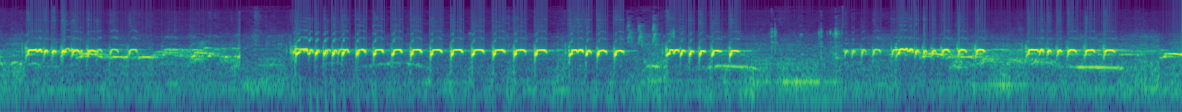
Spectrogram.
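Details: Contest-quality local zebra dove from Java singing long trains of rapid, clipped coo notes, with overlapping phrases and a few softer, lower notes between runs.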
